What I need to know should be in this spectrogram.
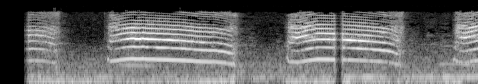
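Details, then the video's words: Young cats, a compilation of kitten clips: clear high harmonic meows, three long ones arching slightly downward, each about a second and a half, with a short fourth starting at the end; steady low hum beneath. "Cute and Funny Cat Sound Videos Compilation"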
